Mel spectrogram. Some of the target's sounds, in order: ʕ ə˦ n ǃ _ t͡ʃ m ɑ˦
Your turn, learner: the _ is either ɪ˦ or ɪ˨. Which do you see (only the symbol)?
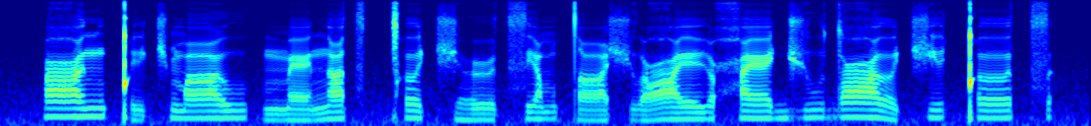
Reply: ɪ˨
